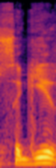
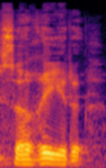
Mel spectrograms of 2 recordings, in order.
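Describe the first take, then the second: First: The middle consonant is a plain hard g. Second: The middle consonant is a throaty fricative gh. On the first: The speaker calls it wrong. "सगीर नहीं" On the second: The speaker calls it right.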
